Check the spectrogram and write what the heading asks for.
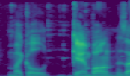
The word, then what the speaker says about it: Gambon: I really like Michael Gambon.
